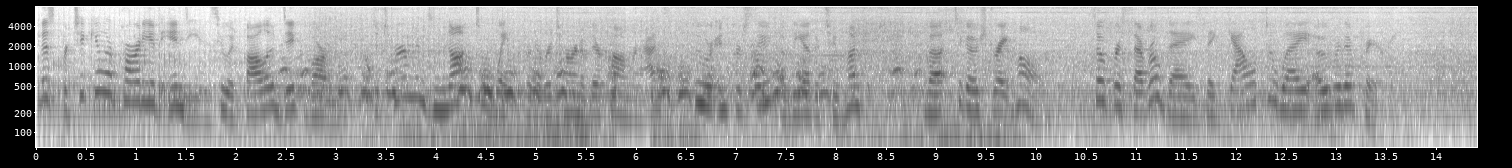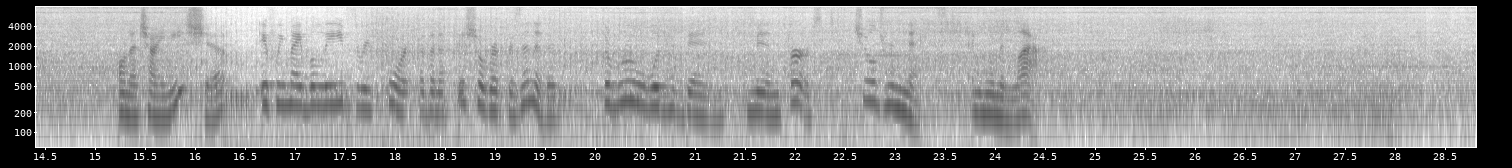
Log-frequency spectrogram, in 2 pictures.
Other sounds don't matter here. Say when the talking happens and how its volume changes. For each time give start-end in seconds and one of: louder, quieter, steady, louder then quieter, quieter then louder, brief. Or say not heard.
0.0-13.7 steady
15.2-24.5 steady.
